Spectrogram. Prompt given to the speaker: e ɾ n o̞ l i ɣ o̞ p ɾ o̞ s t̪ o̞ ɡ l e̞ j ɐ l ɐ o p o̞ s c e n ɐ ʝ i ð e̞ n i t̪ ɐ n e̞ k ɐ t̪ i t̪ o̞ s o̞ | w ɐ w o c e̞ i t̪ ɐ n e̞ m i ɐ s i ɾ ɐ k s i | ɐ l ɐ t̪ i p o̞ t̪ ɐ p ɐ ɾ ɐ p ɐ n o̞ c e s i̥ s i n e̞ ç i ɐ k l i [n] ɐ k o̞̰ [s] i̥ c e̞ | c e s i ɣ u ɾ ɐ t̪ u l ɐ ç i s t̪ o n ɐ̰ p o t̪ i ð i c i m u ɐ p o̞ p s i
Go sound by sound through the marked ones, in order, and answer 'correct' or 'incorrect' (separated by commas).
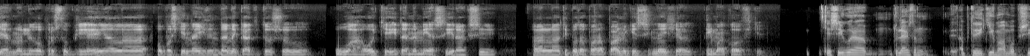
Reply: incorrect, incorrect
